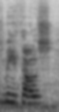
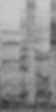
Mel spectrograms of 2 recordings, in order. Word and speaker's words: Methos: name is methos um it's with an E it's m e t h o s it's methos um but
